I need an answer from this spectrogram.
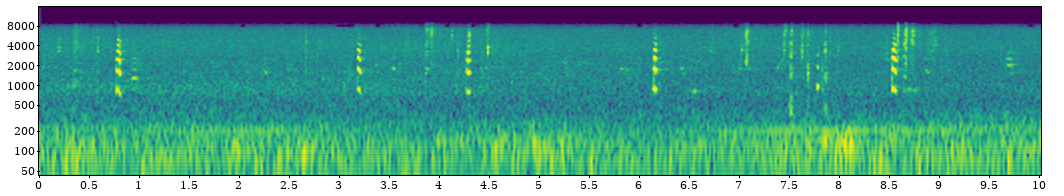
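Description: A bird calling off-camera: about five short, sharp calls spaced a second or two apart, over a steady low background rumble.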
